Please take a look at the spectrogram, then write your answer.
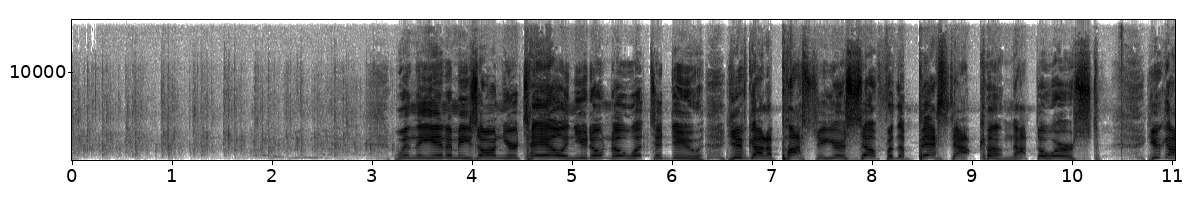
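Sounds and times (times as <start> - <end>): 
audience hand clapping in praise: 0.0 - 4.5
speech: 3.2 - 11.0.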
